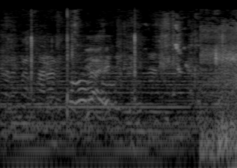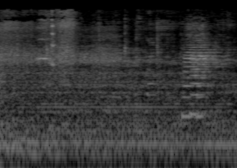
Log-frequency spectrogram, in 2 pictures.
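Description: Music with a voice over it; a little under halfway through, a vehicle's low engine rumble comes in and becomes the loudest sound, heard from inside the vehicle.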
